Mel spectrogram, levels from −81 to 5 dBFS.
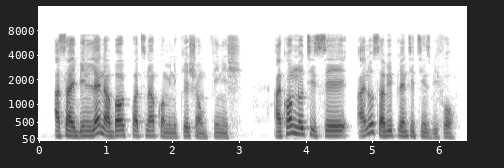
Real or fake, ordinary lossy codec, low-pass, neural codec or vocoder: real; MP3, 64 kbps; 7.2 kHz; none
